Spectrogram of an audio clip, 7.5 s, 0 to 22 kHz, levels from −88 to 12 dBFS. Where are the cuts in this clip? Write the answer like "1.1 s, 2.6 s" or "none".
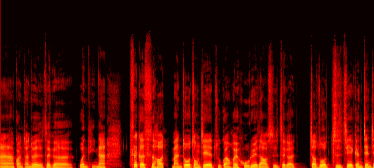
1.5 s, 3.3 s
